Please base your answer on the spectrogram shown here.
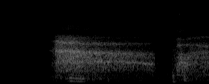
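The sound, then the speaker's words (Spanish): A deep breath taken during a guided breathing moment in a sermon: a faint, airy inhale lasting about a second, a short pause, then another breath begins. “si tú eres de Dios, respira conmigo”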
